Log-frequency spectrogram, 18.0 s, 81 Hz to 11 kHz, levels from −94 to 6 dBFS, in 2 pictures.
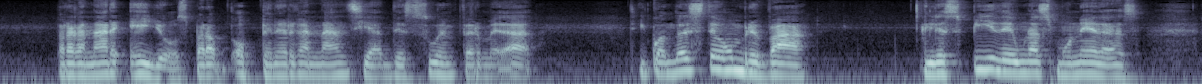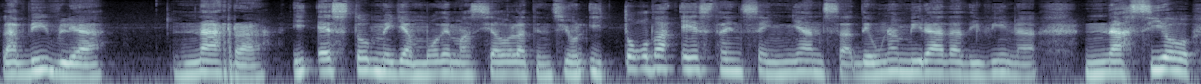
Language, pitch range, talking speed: Spanish, 130-160 Hz, 125 wpm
